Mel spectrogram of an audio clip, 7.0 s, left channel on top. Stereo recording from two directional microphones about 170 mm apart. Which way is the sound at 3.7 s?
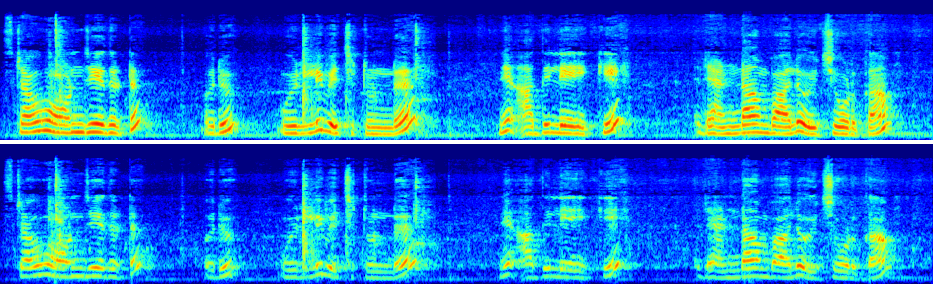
50° left (ahead or behind).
